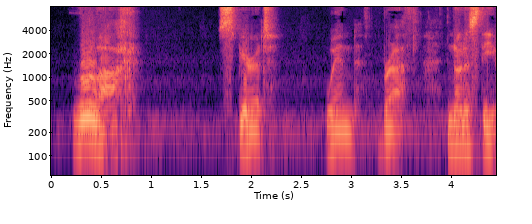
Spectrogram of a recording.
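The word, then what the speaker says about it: רוּחַ: Ruach. Ruach. Spirit. Wind. Breath. Notice the furtive patak there beneath the chet means it's pronounced before the chet.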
